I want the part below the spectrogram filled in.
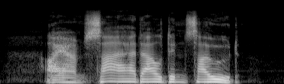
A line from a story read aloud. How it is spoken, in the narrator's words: The hideous blackamoor cried out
